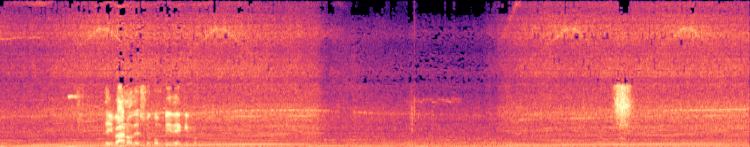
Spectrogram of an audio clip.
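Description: A racing car engine drones steadily, rising and falling with the throttle.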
